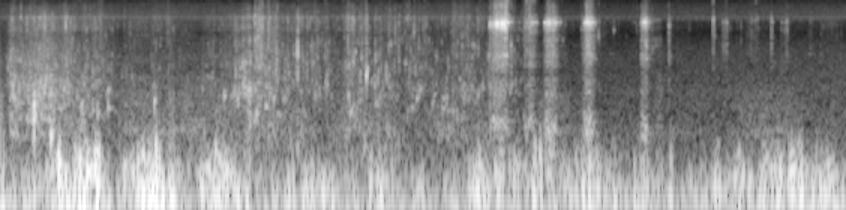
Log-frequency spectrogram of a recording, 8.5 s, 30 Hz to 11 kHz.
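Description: A steel 330 Conibear body-grip trap being handled and set in shallow water: low, uneven sloshing of water, with a quick run of sharp metallic clicks from the trap's springs and catches about five seconds in.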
